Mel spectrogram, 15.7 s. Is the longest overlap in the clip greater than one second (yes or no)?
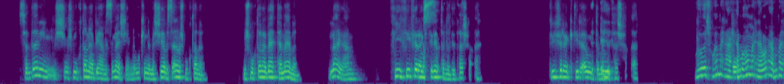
no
